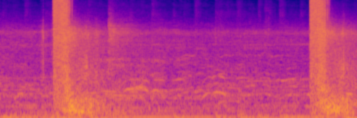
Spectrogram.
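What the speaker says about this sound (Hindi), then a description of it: "पुलिस ने पत्थरबाजी कर रहे नौजवानों पर गोली चला दी" Two sharp gunshots crack out loudly, about two and a half seconds apart, over a dull background murmur, as police fire on stone-throwing youths in Punjab.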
